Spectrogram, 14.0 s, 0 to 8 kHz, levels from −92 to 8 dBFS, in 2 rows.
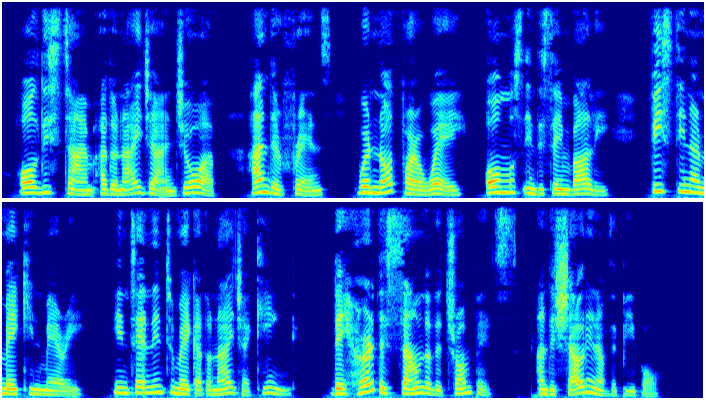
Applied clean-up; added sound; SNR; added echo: none; none; none; none.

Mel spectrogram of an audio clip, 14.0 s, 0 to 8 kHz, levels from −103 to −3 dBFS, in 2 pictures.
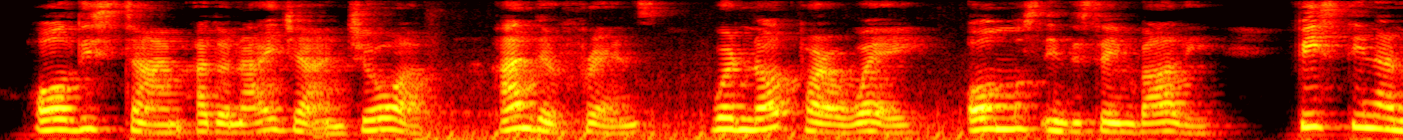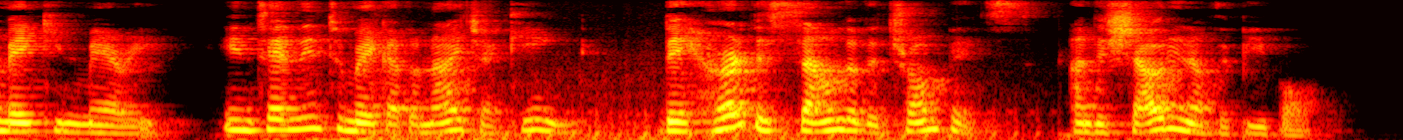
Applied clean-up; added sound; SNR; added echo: none; Engine starting / Car; 19 dB; reverberation time 0.4 s.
